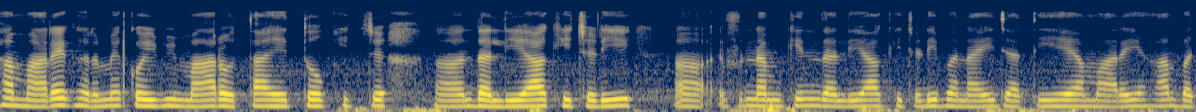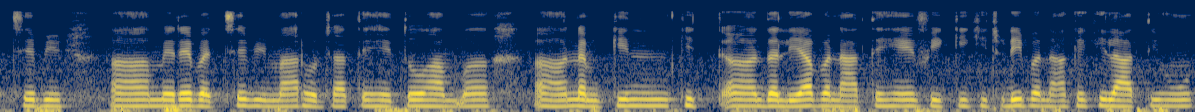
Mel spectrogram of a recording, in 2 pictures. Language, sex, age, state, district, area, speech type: Hindi, female, 30-45, Madhya Pradesh, Ujjain, urban, spontaneous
